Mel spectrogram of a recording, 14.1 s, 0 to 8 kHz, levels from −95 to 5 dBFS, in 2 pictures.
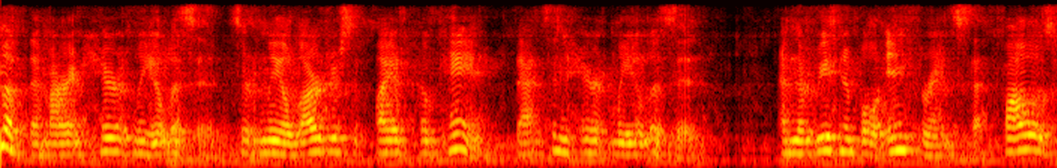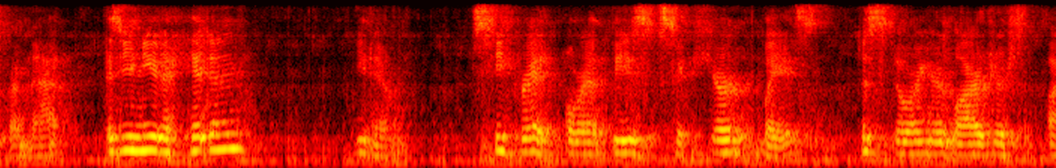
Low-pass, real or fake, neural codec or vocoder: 7.2 kHz; fake; codec, 16 kHz, 4.8 kbps, FACodec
